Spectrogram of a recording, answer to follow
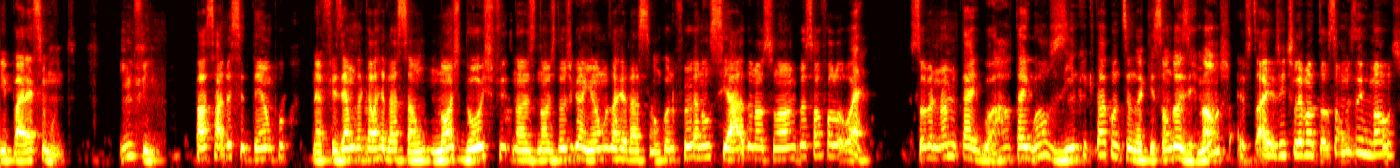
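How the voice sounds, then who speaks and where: Here a man talks at a very fast pace. His pitch is fairly high. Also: ordinary pitch variation. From Brazil, Rio de Janeiro (Rocinha). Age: 20s. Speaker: live stream guest telling life story. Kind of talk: interview on a live stream. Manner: halting, many fillers and restarts.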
